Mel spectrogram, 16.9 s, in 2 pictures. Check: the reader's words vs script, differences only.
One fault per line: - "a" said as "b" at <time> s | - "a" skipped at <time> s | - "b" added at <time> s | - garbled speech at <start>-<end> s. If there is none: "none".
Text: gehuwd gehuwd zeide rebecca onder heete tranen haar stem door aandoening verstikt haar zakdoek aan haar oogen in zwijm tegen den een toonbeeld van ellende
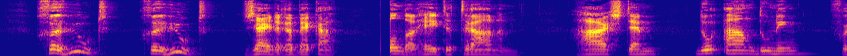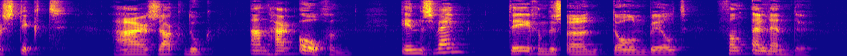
none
